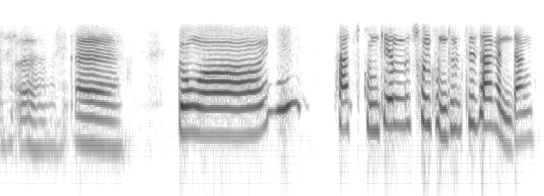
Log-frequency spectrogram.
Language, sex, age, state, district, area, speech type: Bodo, female, 60+, Assam, Chirang, urban, conversation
